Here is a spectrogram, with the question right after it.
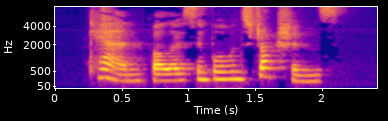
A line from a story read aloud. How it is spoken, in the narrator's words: Merlin said with a chuckle after a small pause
